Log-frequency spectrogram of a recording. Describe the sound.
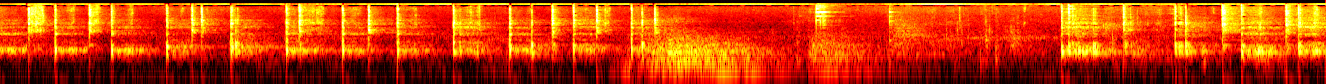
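A spoon stirs a pot of soup made with potato, onion and broccoli, giving many quick clinks and scrapes against the pot. A smoother swishing stretch comes midway, then brisk clinking resumes. No one talks.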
